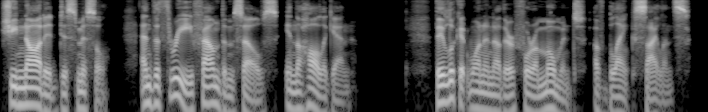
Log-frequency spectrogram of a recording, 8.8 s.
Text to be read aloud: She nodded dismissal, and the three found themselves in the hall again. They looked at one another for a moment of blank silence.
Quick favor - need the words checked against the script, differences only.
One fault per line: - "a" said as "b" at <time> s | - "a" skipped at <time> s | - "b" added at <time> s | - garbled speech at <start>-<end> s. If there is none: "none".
- "looked" said as "look" at 5.5 s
